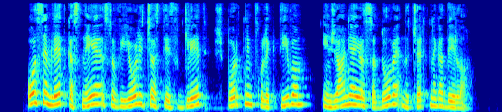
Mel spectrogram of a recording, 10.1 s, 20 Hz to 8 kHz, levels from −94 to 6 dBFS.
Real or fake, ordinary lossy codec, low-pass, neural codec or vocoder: fake; MP3, 32 kbps; 7.2 kHz; codec, 16 kHz, 4.8 kbps, FACodec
